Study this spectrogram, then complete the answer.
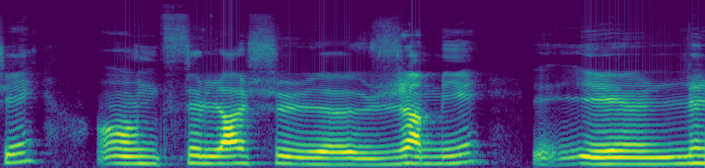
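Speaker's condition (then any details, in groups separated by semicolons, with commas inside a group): Ataxia-telangiectasia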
